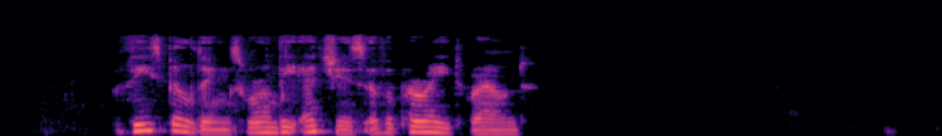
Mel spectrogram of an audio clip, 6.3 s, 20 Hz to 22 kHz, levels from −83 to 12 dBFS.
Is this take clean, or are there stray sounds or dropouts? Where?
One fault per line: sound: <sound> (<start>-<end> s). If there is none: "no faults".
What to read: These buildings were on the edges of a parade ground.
no faults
